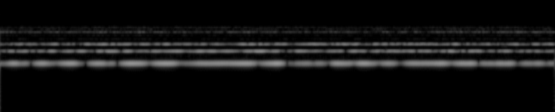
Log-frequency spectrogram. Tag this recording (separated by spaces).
female loopable reverb singing vocal woman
